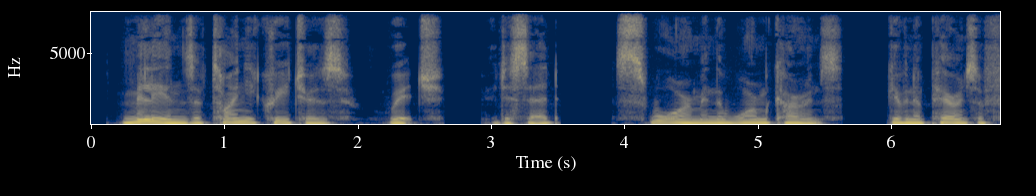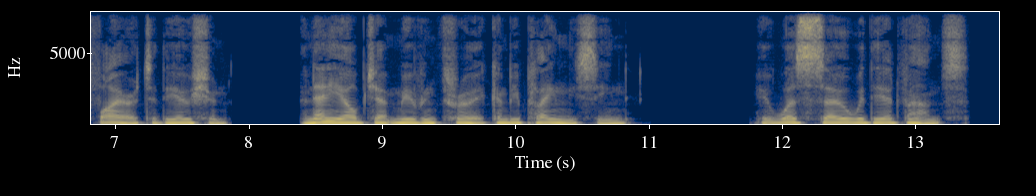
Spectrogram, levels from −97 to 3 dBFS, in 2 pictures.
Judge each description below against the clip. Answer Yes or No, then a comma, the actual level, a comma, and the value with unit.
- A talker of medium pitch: No, low, 115 Hz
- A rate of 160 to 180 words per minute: Yes, average, 165 wpm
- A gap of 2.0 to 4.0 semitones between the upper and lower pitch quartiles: Yes, average, 3.3 semitones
